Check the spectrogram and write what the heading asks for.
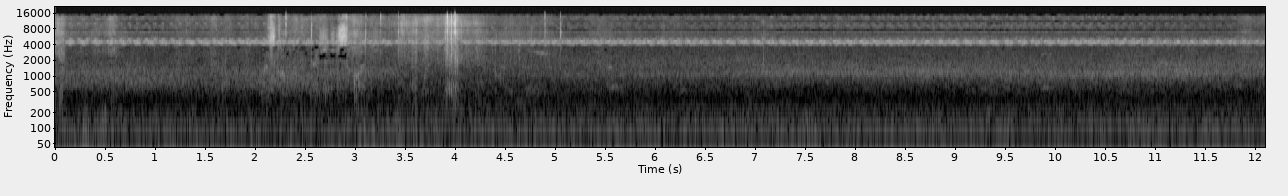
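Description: A steady, high-pitched trill from night insects, most likely crickets. A few sharp snaps or steps in the undergrowth come in the first four seconds, the loudest about four seconds in, over a low rumble of handling.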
